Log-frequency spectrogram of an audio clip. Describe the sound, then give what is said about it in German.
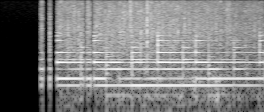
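After a few sharp taps, heavy rain pours down in a forest in a dense, steady, loud roar, with a sustained musical drone humming beneath it. “Wenn es im Wald in Strömen regnet, veranstalten viele Bäume ein wahres Saufgelage.”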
